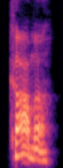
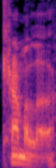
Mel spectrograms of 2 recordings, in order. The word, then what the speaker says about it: Kamala: like when you have a grammatical comma but in in the English accent that's comma but in the American accent it's probably Karma so it's probably Karma but I've been going kala all week like a proper English person cuz I have always you know cuz like seeing it written down I just say camela yeah me too that's what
